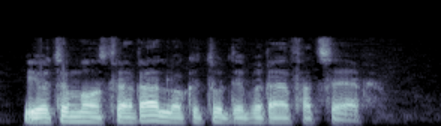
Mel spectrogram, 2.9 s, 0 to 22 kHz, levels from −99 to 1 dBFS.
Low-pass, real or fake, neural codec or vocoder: 7.2 kHz; real; none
